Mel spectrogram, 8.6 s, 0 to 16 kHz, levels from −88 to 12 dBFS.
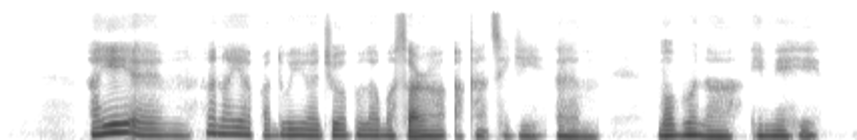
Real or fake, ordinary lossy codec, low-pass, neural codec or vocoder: fake; none; 10.8 kHz; codec, 24 kHz, 0.5 kbps, DualCodec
